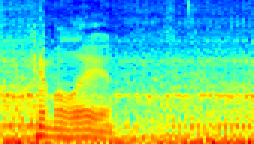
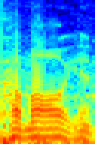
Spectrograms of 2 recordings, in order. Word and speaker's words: Himalayan: They're not ice skating, I don't think, But anyway, on to the Himalayan, or Himalayan, depending where you're from and how you pronounce it.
